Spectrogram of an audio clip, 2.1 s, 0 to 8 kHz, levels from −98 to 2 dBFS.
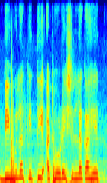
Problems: constant background noise, background conversations at intervals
